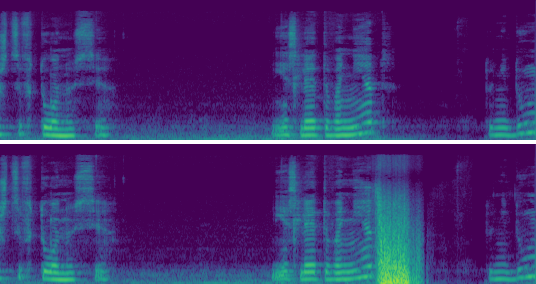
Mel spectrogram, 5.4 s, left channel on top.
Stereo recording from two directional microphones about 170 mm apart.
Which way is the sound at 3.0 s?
15° right (ahead or behind).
